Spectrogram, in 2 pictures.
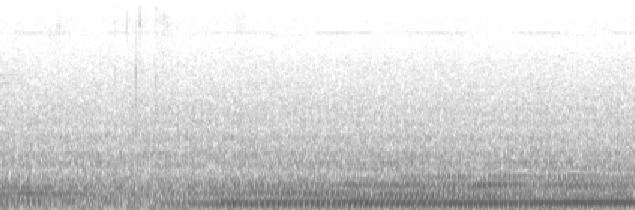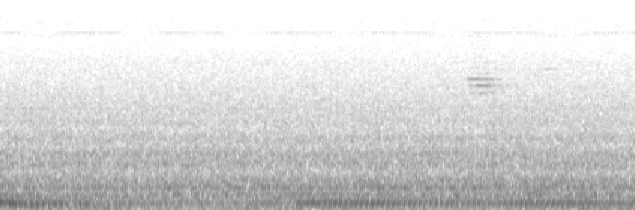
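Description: Low rumble of a passing road vehicle that swells for a few seconds and fades, then rises again more faintly near the end.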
